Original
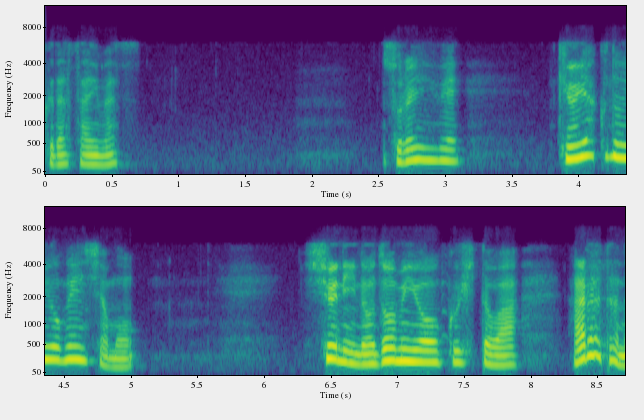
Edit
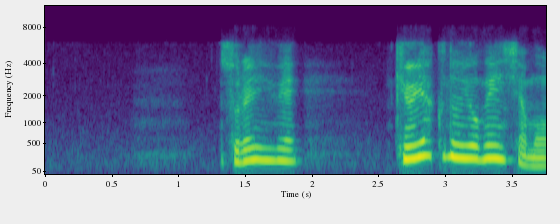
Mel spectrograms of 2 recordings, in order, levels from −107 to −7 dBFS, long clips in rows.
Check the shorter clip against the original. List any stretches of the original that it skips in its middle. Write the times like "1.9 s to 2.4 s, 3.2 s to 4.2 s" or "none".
none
